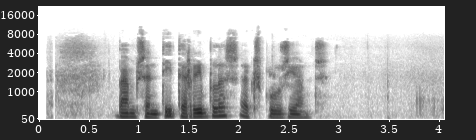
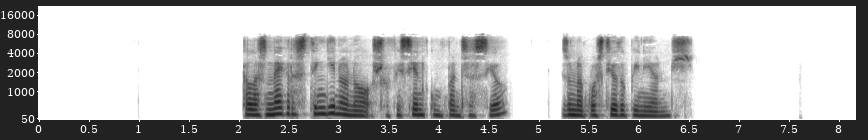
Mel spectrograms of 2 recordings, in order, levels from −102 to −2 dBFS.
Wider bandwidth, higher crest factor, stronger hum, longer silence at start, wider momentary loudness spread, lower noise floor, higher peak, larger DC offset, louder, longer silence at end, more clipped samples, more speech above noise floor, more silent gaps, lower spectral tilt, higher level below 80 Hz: first, 9 kHz vs 8 kHz; about the same, 20 dB vs 20 dB; neither; second, 0.2 s vs 2.05 s; first, 23 LU vs 10 LU; second, -68 dBFS vs under -90 dBFS; second, -8 dBFS vs -4 dBFS; neither; second, -26 LUFS vs -21 LUFS; second, 1.2 s vs 1.65 s; neither; second, 43 dB vs over 69 dB; second, none vs 4.73-5.22 s; first, -6.5 dB/octave vs -4 dB/octave; about the same, -62 dBFS vs -62 dBFS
